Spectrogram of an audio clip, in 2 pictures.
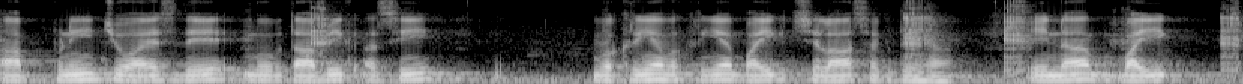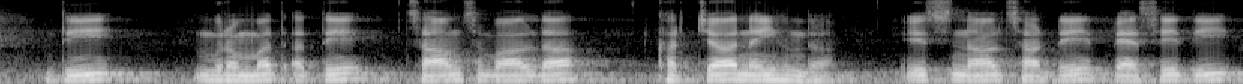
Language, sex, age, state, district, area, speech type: Punjabi, male, 18-30, Punjab, Jalandhar, urban, spontaneous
